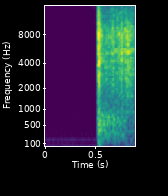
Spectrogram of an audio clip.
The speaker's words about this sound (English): Hear that? That's the sound of a house being trashed while a gang of thieves ransack the place and what they don't steal will be destroyed.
